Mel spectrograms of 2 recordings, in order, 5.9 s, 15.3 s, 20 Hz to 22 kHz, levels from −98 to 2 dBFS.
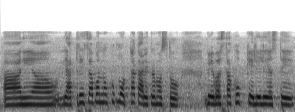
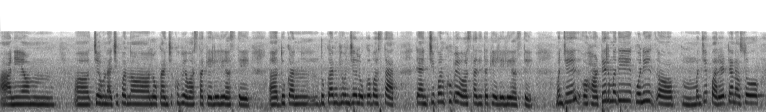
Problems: constant background noise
